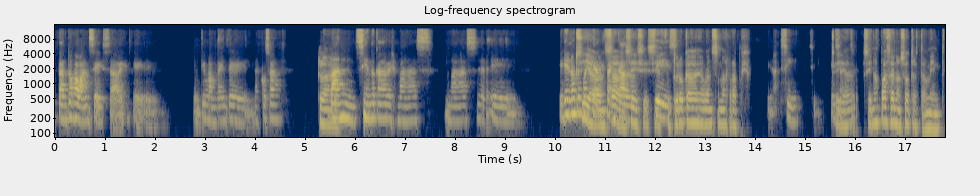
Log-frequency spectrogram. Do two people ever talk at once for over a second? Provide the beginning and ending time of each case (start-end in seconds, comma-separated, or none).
10.4-12.6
